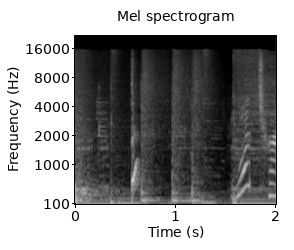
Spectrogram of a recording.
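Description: Background music with a quiz-transition sound effect: a sharp burst as it starts, then a short rising pop about half a second in.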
